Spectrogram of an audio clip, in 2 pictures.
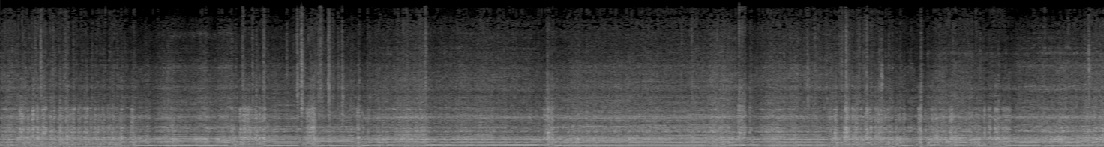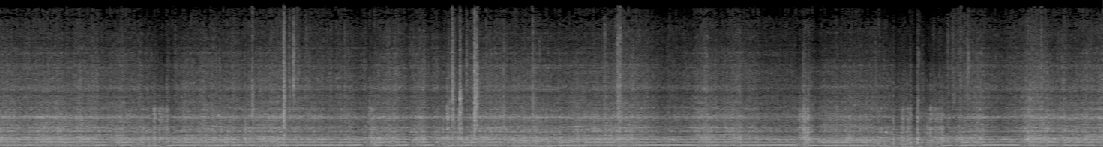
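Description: Toyota Corolla GT rally car's engine under hard acceleration, heard from inside the cabin: it revs high, dips sharply at each gear change or lift, and climbs again, about a dozen times.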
